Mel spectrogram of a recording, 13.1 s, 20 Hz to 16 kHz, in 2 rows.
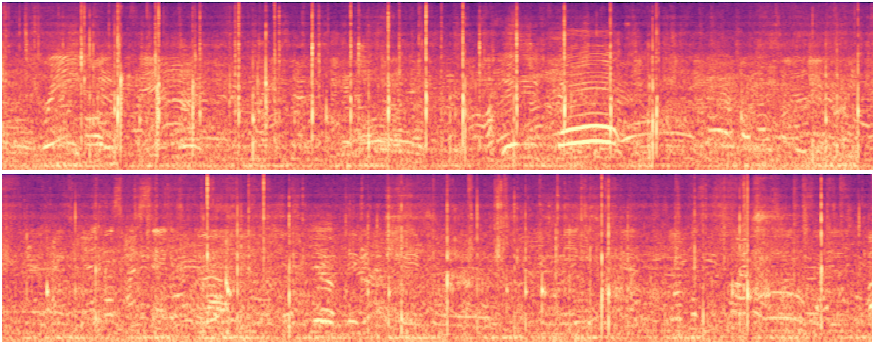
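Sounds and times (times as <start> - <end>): chatter of voices: 0.0 - 13.0.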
